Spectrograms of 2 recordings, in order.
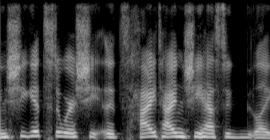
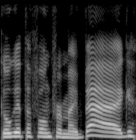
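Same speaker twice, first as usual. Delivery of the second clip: put-on scream, acted as distant yell; 2 semitones higher than usual. Describing a movie scene, quoting a woman on the beach, mimicking her screaming. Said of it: "She's like screaming".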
